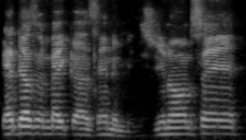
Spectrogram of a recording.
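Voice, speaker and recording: A man's voice: medium pitch, fairly even intonation, a little fast, bright, forceful tone. A man hosting a podcast, delivering an impassioned, emphatic soapbox monologue in casual, slangy, profane speech, often repeating himself for emphasis. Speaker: podcast host.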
